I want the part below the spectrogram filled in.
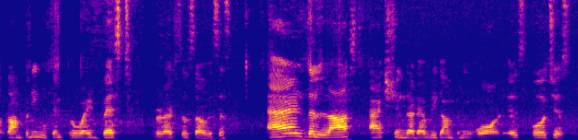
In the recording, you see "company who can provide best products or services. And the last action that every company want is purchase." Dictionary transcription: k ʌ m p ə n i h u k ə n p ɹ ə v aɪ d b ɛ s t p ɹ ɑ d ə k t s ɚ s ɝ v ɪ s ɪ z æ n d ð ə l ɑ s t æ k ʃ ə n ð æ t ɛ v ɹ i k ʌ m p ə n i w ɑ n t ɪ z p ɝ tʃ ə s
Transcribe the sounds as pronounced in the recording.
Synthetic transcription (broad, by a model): k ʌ m p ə n i h u k ə n p ɹ ə v aɪ d b ɛ s t p ɹ ɑ d ə k t s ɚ s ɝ v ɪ s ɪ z æ n d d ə l ɑ s t æ k ʃ ə n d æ t ɛ v ɹ i k ʌ m p ə n i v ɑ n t ɪ z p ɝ tʃ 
